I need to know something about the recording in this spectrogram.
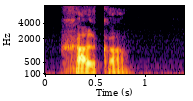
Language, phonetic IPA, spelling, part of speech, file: Polish, [ˈxalka], halka, noun, Pl-halka.ogg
